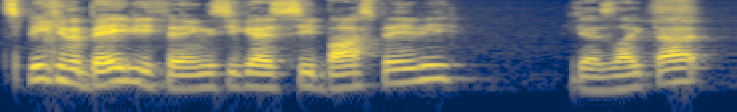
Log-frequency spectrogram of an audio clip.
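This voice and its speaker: A young man hosts a loose podcast chat and spins absurd claims with a straight face. He keeps laughing at his own jokes. His voice sits at an ordinary middle pitch. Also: normal speed. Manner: deadpan absurd riffing, laughs often. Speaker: podcast host. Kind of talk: joking casual chat.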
